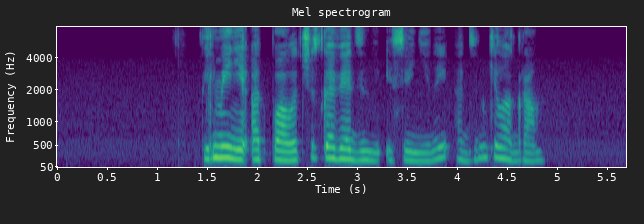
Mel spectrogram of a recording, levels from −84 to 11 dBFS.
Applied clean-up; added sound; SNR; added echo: none; none; none; none.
